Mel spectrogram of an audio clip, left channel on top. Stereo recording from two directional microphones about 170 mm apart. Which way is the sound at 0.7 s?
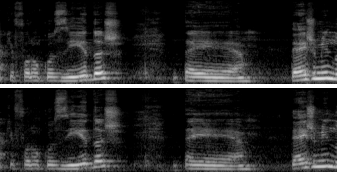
50° left (ahead or behind).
